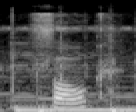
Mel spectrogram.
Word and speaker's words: folk: not sound like break folk rhymes with poke fiance with one e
